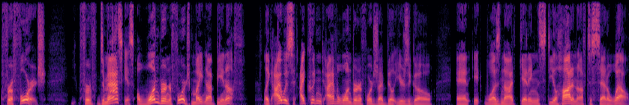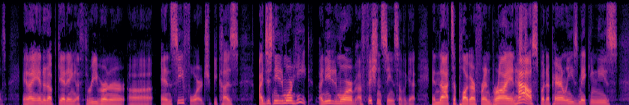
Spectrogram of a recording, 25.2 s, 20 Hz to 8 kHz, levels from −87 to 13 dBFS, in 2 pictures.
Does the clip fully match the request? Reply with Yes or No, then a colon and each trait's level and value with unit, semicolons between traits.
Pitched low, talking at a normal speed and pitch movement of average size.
Yes: low, 130 Hz; average, 190 wpm; average, 4.0 semitones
